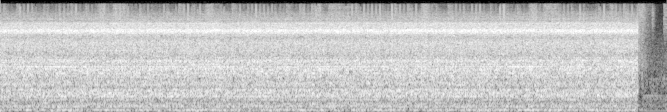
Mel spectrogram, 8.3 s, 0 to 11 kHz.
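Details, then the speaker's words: PS4 Pro console fan spinning flat out with a loud, steady, jet-like roar, then cutting away; excessive fan noise before cleaning and thermal paste service. "ini adalah contoh kworb pro yang saya dapat demikian ini bule dengar sendiri bunyi dia ya memang bising ya"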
